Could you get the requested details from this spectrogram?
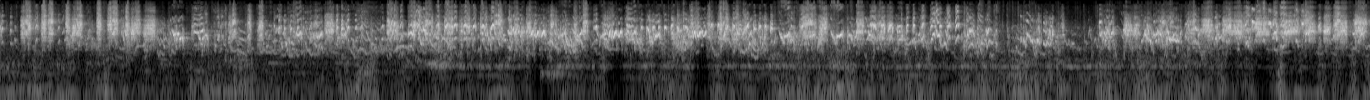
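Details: Budgerigar breeding pairs in steady group chatter, an unbroken stream of high chirps, squeaks and squawks, easing briefly around the tenth second.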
